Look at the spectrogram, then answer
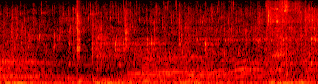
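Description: Water runs and trickles in the sci-fi horror game Routine, a steady splashing flow close by with gurgling, bubbly ripples rising and falling over a low ambient hum.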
